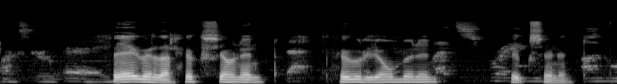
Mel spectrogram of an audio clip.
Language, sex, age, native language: Icelandic, male, 30-39, Icelandic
